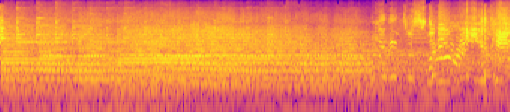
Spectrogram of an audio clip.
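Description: A train approaching a car stalled on the tracks, a loud sustained horn blast over rumbling wheels, with the tone bending and wavering toward the end.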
